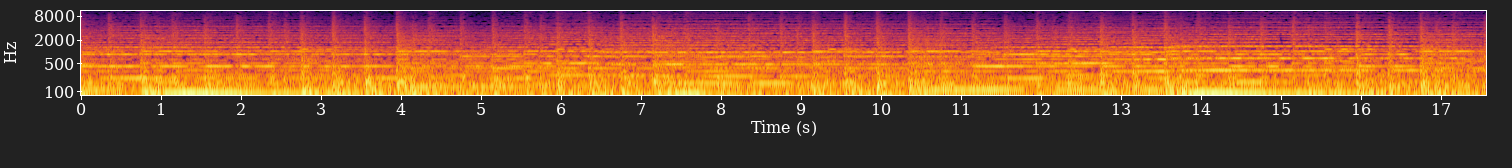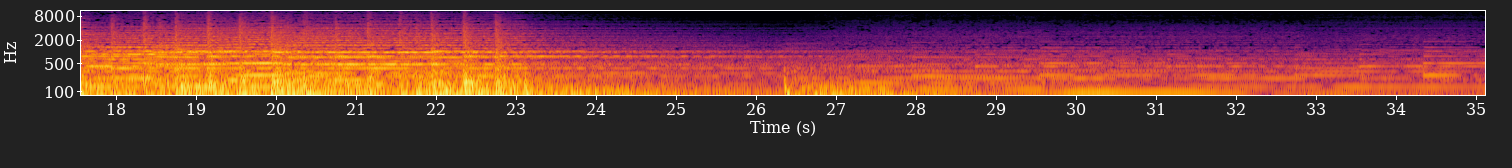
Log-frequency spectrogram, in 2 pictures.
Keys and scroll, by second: 1.5 space, 4.7 space, 6.5 super+a, 7.2 shift+super+c, 7.5 shift+super+v, 8.1 super+v, 10.6 shift+super+a.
